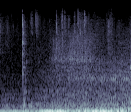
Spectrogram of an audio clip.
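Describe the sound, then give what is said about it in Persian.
A deep, steady rumbling roar with a hollow, moaning drone, made by storm wind blowing into pipes. It swells louder after the first second and holds there, with no voices. “طوفان بادو میزنه تو لوله‌ها، این صدا تولید میشه.”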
